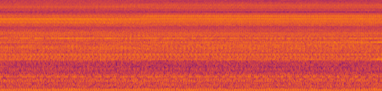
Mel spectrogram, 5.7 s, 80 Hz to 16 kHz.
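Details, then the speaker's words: 2x72 belt grinder running: a constant high belt hiss over a steady motor hum with no wobble, flutter or rubbing; the belt tracks well and runs smoothly, normal. "so yeah we're back up and running again nice and smooth clean no wobble like that thing's not going going like this it's tracking"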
